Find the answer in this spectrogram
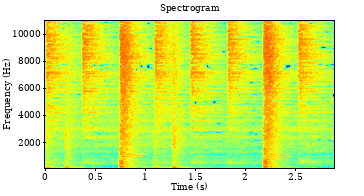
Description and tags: Rock beat loop 4 - Rockband Umbrella beat ride
A loop with a ride beat similar to the Umbrella beat.
Recorded using a SONY condenser mic and an iRiver H340.
beat, drum, loop, ride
